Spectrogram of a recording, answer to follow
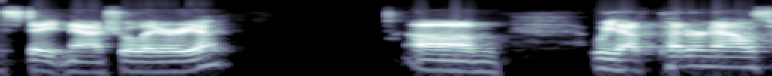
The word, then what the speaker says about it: Pedernales: Natural Area we have Pedernales falls or port and alice is actually the correct correct way to pronounce it that is a great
